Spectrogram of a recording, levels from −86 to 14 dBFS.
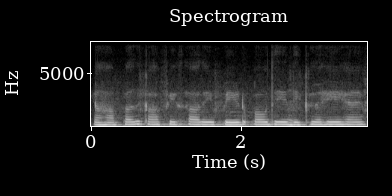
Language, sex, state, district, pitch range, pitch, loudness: Hindi, female, Maharashtra, Gondia, 225-235 Hz, 230 Hz, -13 LUFS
